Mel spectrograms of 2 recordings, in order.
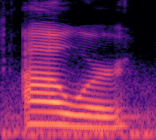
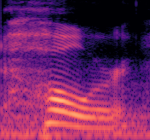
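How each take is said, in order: First: The word begins with no H sound. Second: The word begins with an audible H sound. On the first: The speaker calls it right. "it's a silent H" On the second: The speaker calls it wrong. "It's not hour"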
